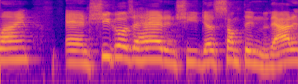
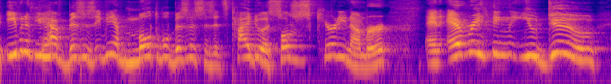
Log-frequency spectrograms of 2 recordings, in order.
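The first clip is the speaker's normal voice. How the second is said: ordinary delivery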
